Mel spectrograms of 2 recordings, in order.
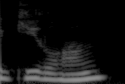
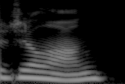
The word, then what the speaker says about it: Geelong: So after Geelong. Yeah, I was like, nope, I said it wrong. After Geelong, how long were you there?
